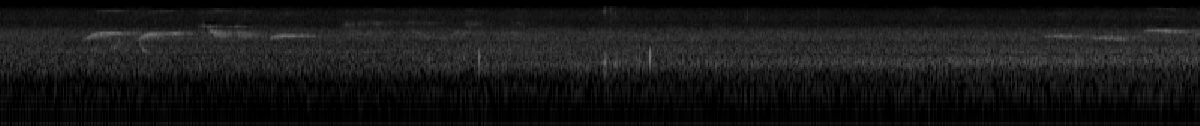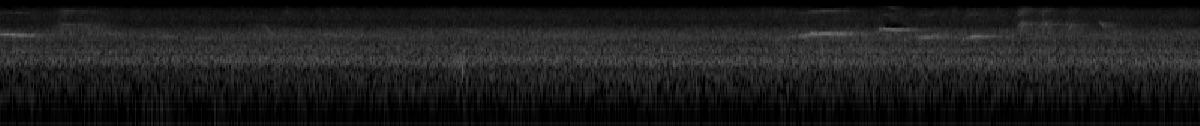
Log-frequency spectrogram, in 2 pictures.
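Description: A small songbird sings three brief phrases of short, high chirping notes, about five seconds apart, over a steady rushing background noise.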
